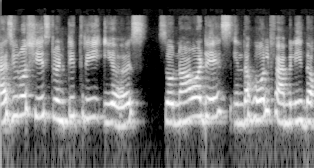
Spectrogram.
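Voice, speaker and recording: Speaking at a moderate pace with a Pakistani accent, a woman has a high pitch, ordinary pitch variation and a dark, mellow tone. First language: Urdu. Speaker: education trainer and author. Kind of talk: training workshop.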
